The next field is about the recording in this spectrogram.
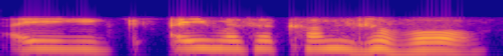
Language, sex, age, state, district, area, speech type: Manipuri, female, 60+, Manipur, Imphal East, rural, conversation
